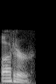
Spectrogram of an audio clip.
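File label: "utter", US English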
